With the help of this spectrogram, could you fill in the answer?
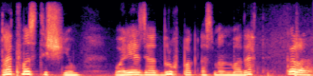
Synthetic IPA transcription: t̪at̪ʰmɐzt̪iʃijim | wɐɾijazaːd̪̚bɾuhpɐknɐsmɐnmɐd̪ɐt̪kɐɾɐ

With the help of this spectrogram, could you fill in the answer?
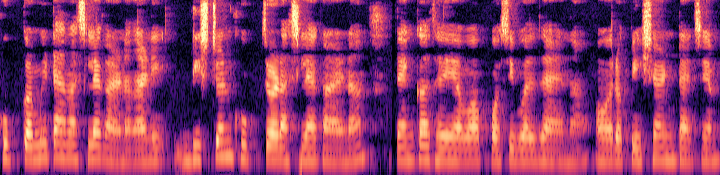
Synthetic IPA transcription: kʰuːp̚kəmiːʈajməsljakaɾɳaaɽ̃iɖisʈəɳʈkʰuːp̚t͡səɽasljakaɾɳa | t̪ɛ̃ŋkat̪ʰəjɛʋapɔsibəld͡zajnaɔɾpeɕəɳʈat͡ɕe

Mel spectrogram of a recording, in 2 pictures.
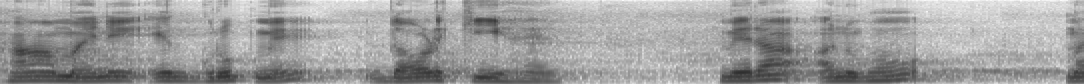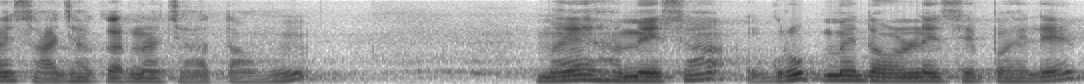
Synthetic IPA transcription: hãːmɛ̃ːneʔeːk̚ɡɾupmẽd̪ɔːɽkiɦɛː | meːɾaʔɐnʊbʱəʋ | mɛ̃ːsaːd͡ʒʱakɐɾnat͡ʃaːɦt̪aɦũ | mɛ̃ːɦɐmeːʃaɡɾupmẽd̪ɔːɽnesepɛɦle

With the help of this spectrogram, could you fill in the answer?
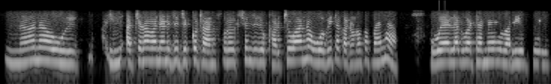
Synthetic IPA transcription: nɐnɐueɪɐt͡ɕəɽ̃ə̃ʋɐɲəɽ̃d͡ʑod͡ʑeːkoʈɾãːnsfɾəkʃənd͡ʑod͡ʑoːkʰɐɾt͡ɕoaːɦenɐʊɦobʱit̪ɐkɐɖʱəɽ̃ot̪ʰapɐ̃ẽnɐ | ɦʊeɐləɠʋɐʈʰəneʋɐɾiʊt̪e

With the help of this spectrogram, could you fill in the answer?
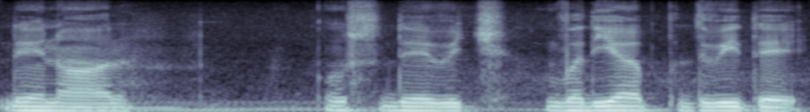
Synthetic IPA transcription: d̪eːnaːl | ʊsd̪eːʋɪt͡ʃ | ʋəd̪ijaːpəd̪ʋiːt̪eː

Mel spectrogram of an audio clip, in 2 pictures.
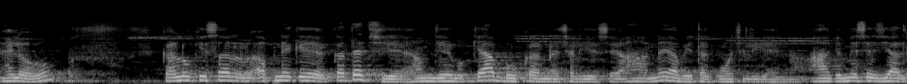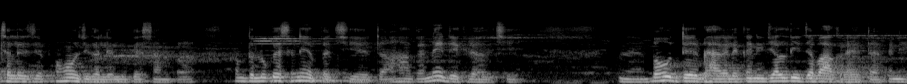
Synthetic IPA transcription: ɦelo | kəɦlũkisəɾəpnekekət̪ɛt͡ʃʰieɦəmd͡ʒeɡokjabukːəɾnet͡ʃʰəlijeseəɦãnəjəbʱit̪ək̚pəɦũt͡ʃliəɦnaəɦãkemesed͡ʒijalt͡ʃʰəlɛsepəɦũt͡ʃɡelelokesənpəɾ | ɦəmt̪ɔlokesəniepɛt͡ʃʰijet̪ɔəɦãkenəjd̪ekʰɾəɦəlt͡ʃʰi | bəɦut̪̚d̪eɾbʱaɡelɛkənid͡ʒəld̪id͡ʒəbakɾəɦɛt̪ɛkəni

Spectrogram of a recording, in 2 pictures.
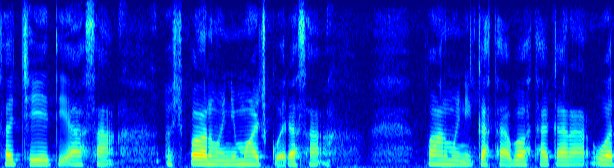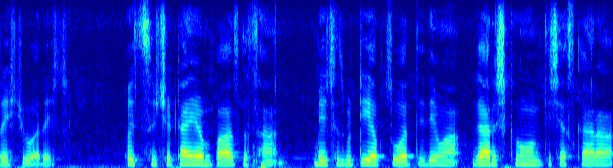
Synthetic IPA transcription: sɐt̪̚ʲt͡ʃʰijet̪ḭasãːɨt͡ʃʰpaːnmənʲimaːd͡ʒko̰ːɾʲɐsãː | paːnmɐnʲikɐt̪ʰa̰ːbɐt̪ʰaːkɐɾãːwoɾɨt͡ʃo̰ɾɨ̰t͡ʃ | ɨt͡sʰʲsɨt͡ʃʰiʈɐjɐmpaːzɡɨt͡sʰaːn | bʱet͡ʃʰisbɨʈijɐpt͡suːɐɾt̪id̪iʋãːɡɐɾɨt͡ʃkɨumt̪it͡ʃʰɐskɐɾãː

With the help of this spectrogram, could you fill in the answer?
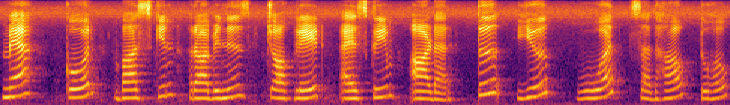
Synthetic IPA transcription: mɛ | koːɾbaːskinɾaːbiniz | t͡ʃɔːkleːʈajskɾiːm | aːɾɖɐɾ | t̪ɨ | jɨ | ʋuɐt̪sɐd̪ʱaːwd̪uɦɐw

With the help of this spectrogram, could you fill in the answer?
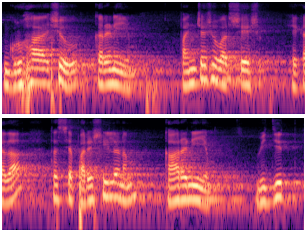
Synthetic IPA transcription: ɡɾuɦaːʃukɐɾɐɳiːjɐm | pɐɲt͡ʃɐʃuʋɐɾʂeːʂu | eːkɐd̪aːt̪ɐsjɐpɐɾiʃiːlɐɳɐmkaːɾɐɳiːjɐmʋid̪jut̪̚

